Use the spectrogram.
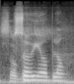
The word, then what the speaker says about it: Sauvignon Blanc: For a white, you will never ever go wrong with a Sauvignon Blanc, which is what I'm having. You will barely ever go How wrong. do you pronounce that again? Sauvignon Blanc.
